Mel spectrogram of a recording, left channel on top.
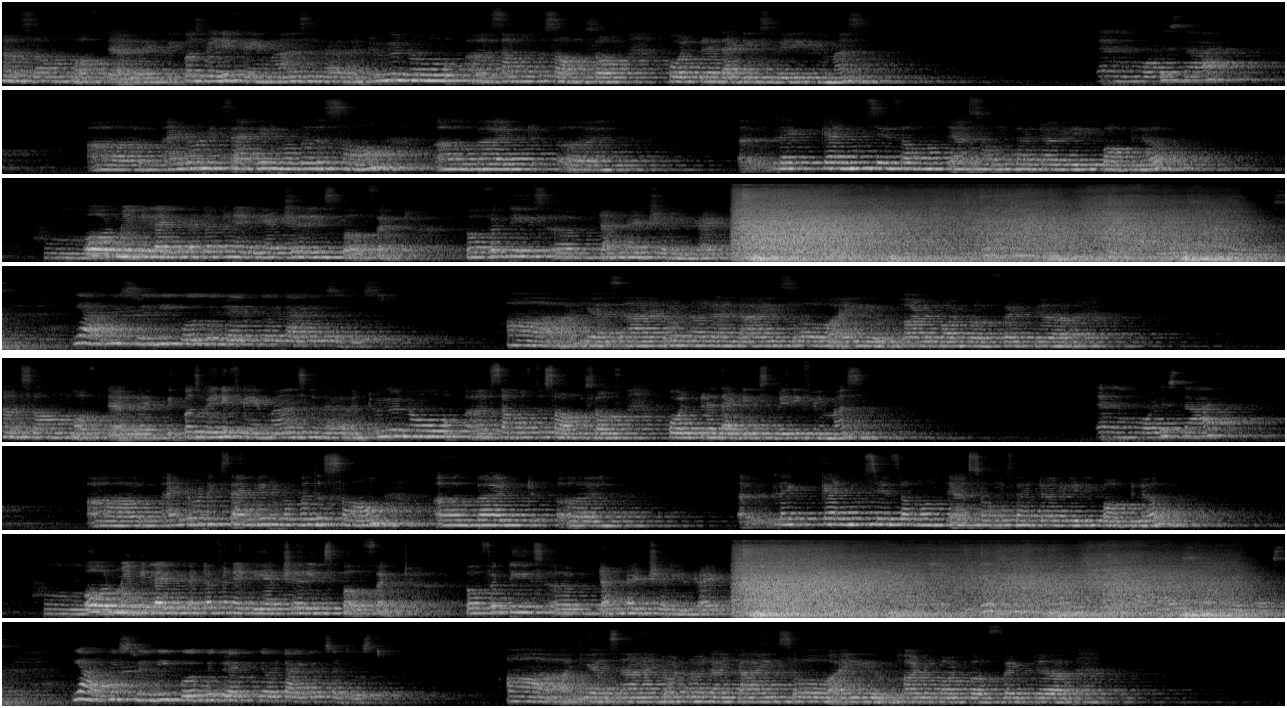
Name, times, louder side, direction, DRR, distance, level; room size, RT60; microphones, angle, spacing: voice 1, 0.0-8.5 13.7-16.9 17.1-18.9 20.2-24.4 26.5-29.9 30.3-32.8 43.5-49.5, equal, 20° right, -4 dB, 0.8 m, -28 dB
voice 2, 10.9-12.2 26.1-27.3 33.3-34.2 34.5-42.3, right 2 dB, 50° right, -1 dB, 0.5 m, -32 dB
sound 1, 32.9-38.1, equal, 20° left, 1.0 m, -23 dB
5.5 x 3.8 x 5.8 m, 2.3 s
head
